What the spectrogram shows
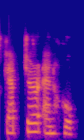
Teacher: a stop consonant with no release bursts like no audible indication of the end of its occlusion or hold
